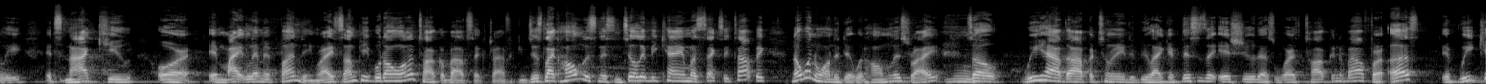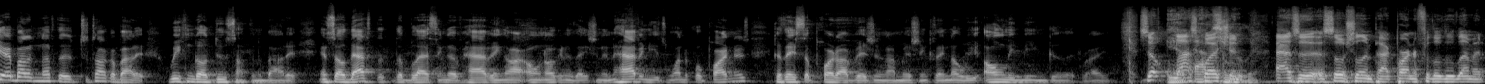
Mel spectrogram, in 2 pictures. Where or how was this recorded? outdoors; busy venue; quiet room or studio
busy venue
